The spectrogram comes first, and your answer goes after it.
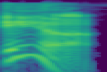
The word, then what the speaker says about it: heir: ink pad also an heir an honest an hour because the words air honest an hour begin with a vowel sound as the initial consonant H is not pronounced article one we use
